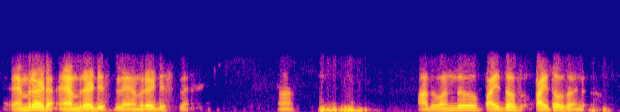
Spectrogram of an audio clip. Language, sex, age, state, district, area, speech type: Kannada, male, 18-30, Karnataka, Uttara Kannada, rural, conversation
